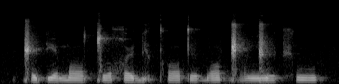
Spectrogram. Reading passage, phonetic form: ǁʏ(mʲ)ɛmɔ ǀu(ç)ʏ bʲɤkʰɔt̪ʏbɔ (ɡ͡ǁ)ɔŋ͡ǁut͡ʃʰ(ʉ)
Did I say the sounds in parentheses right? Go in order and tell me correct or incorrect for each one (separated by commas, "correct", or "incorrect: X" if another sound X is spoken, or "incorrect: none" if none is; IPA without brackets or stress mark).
incorrect: pʲ, incorrect: χ, correct, incorrect: u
